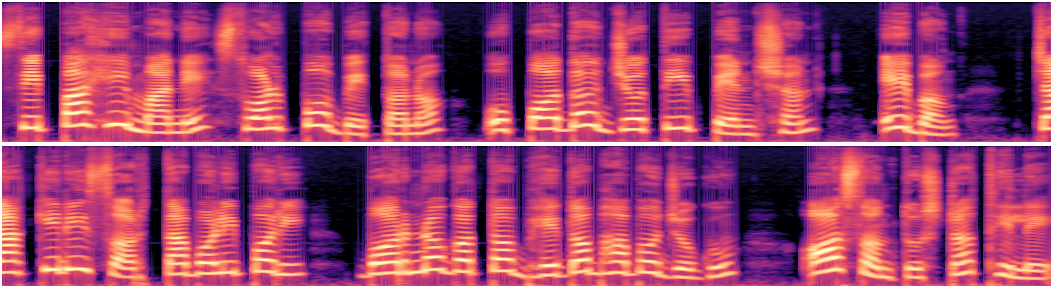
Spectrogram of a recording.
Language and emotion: Odia, neutral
